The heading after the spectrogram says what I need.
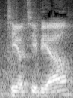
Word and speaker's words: TOTBL: TOTBL, pronounced Tot. The B and the L are silent.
